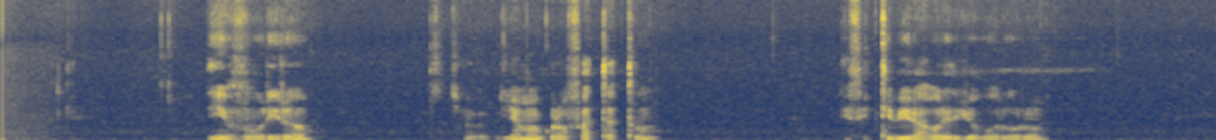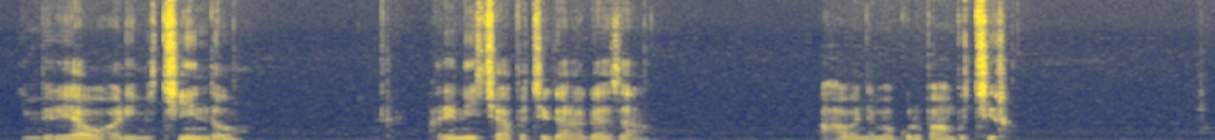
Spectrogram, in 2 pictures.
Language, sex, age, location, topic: Kinyarwanda, male, 25-35, Kigali, health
